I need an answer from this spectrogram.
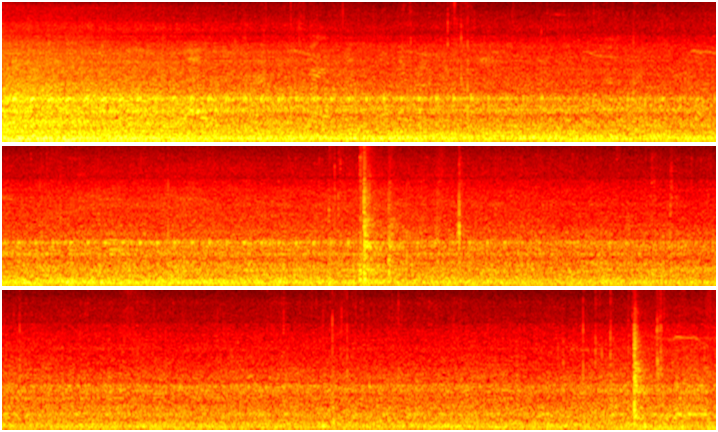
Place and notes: Ames, IA, USA - CyRide on campus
